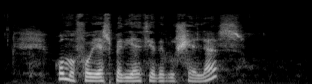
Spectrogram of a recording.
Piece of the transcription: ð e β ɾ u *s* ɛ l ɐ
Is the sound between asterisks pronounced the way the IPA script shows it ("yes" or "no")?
no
